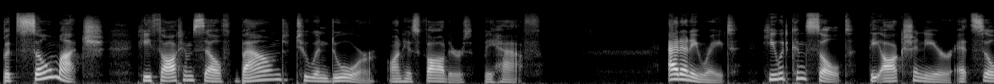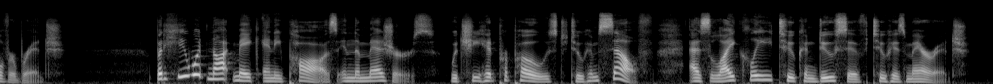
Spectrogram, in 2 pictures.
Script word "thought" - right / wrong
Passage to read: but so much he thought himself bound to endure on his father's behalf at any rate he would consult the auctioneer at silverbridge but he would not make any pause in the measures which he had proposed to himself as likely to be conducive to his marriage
right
